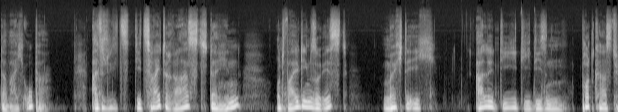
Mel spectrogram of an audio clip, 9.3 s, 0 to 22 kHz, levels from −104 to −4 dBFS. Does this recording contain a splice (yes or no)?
no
